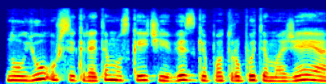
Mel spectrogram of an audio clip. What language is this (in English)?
Lithuanian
